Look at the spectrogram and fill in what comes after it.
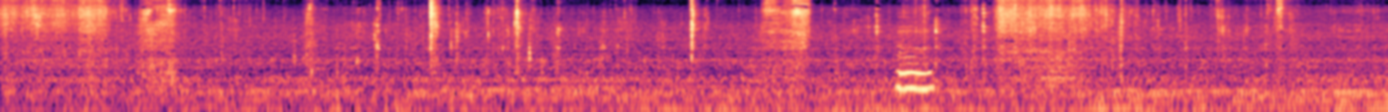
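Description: A person chewing and biting soft fish cake (odeng), with wet mouth sounds and scattered small clicks. There is a brief hummed 'mm' about nine seconds in.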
